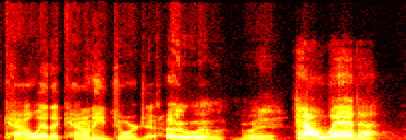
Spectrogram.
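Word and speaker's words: Coweta: Cowetta. I said it right.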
